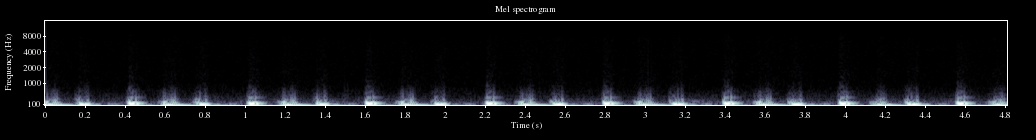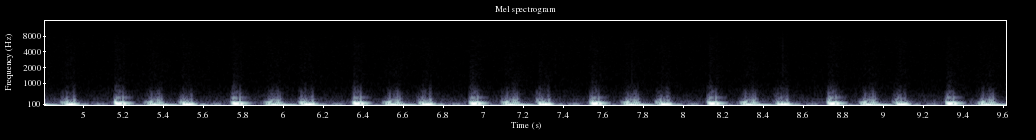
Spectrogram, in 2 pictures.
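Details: Heart auscultation with tachycardia near 100 a minute: S3 and S4 fused in shortened diastole into a loud extra low beat, possibly louder than S1 and S2; summation gallop, indicating severe cardiocirculatory failure.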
